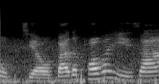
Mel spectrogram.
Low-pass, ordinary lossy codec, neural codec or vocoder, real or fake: 7.2 kHz; none; none; real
